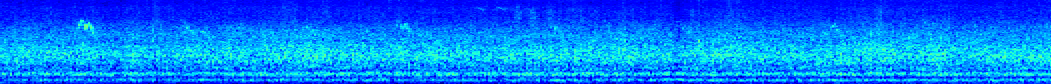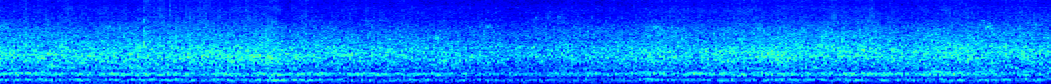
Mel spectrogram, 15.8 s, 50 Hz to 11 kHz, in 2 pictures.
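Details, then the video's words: Honeybees in large numbers flying in and out of their hive during spring bloom. An unbroken, dense buzzing drone with a steady low hum, fluttering slightly, plus faint distant chirps. "1 Hour of a Beehive ASMR"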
